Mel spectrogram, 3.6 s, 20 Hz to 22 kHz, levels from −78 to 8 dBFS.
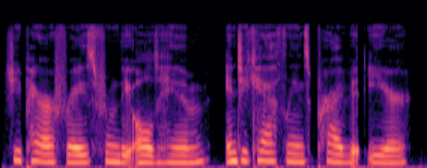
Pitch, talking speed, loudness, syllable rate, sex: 185 Hz, 170 wpm, -16 LUFS, 5.4 syllables/s, female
